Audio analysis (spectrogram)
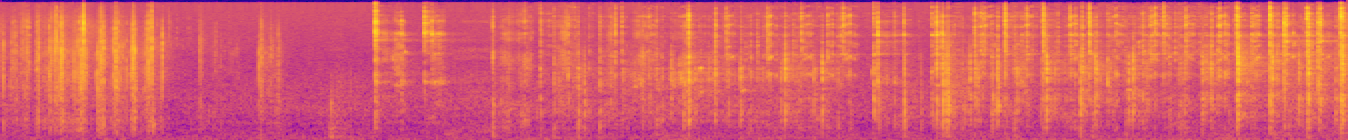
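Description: Alum crystals are stirred in a container to dissolve them, giving repeated close scraping and clinking taps with an irregular rhythm and brief pauses between bursts.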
